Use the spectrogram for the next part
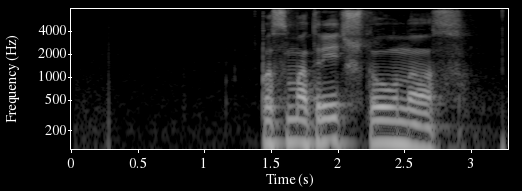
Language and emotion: Russian, neutral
